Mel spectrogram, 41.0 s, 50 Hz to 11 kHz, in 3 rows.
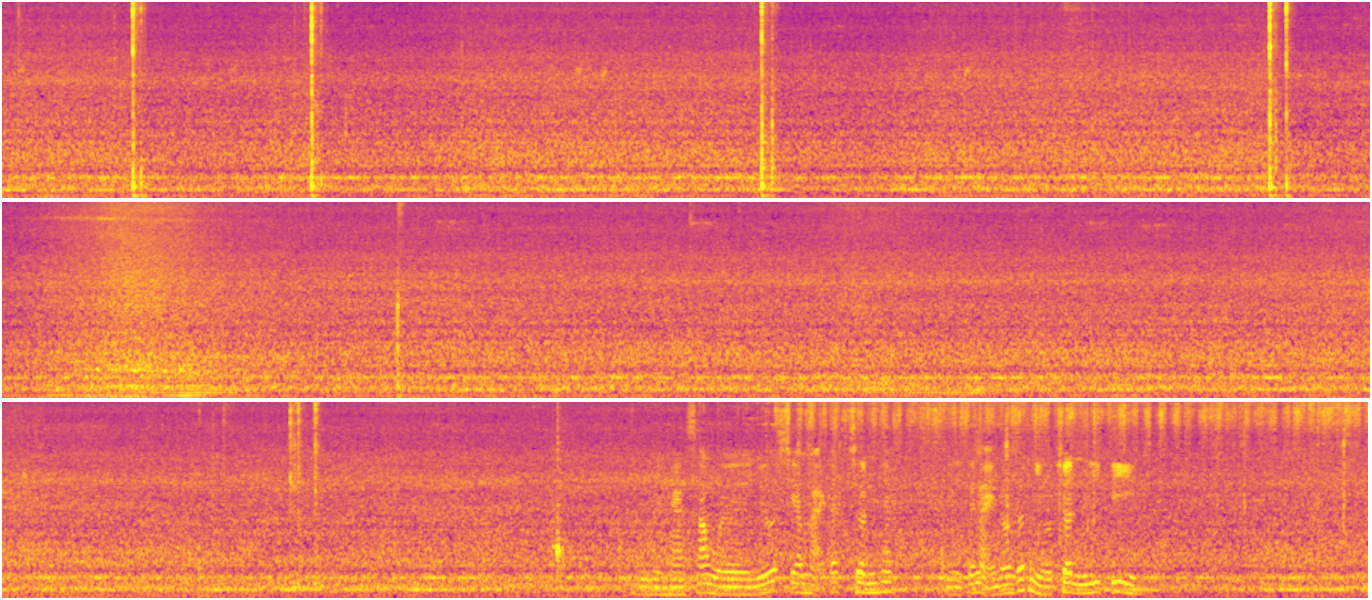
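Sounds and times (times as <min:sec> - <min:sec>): small motor whirring hum: 0:34.8 - 0:41.0.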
